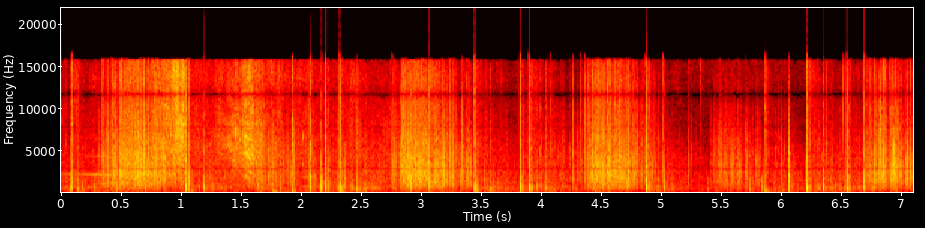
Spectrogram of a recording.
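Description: Fireworks and firecrackers going off: many sharp bangs and pops, some close and some farther away, mixed with about four hissing rushes, each under a second long.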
